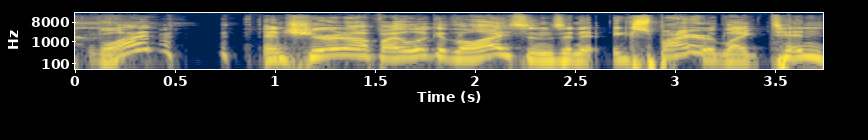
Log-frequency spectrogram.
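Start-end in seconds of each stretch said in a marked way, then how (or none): 0.1-0.5 shocked what. Retold or imitated. Retelling shock at expired license.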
